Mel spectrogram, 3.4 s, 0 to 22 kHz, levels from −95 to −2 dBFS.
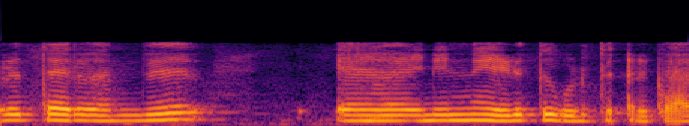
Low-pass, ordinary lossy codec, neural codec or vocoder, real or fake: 5.4 kHz; none; codec, 44.1 kHz, 2.6 kbps, DAC; fake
